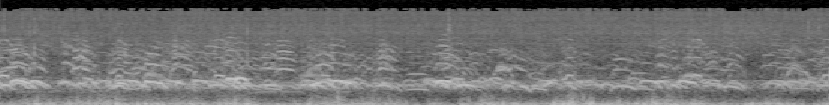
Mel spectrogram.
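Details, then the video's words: A large flock of tundra swans calling together: a dense, overlapping chorus of high, mellow, hooting whoops over a steady low rumble. "Tundra Swans"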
